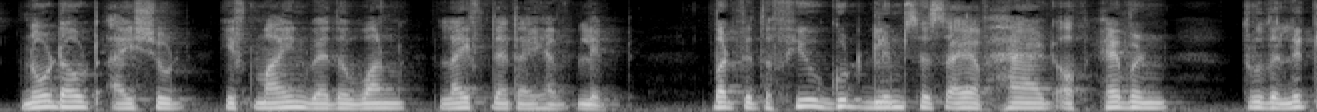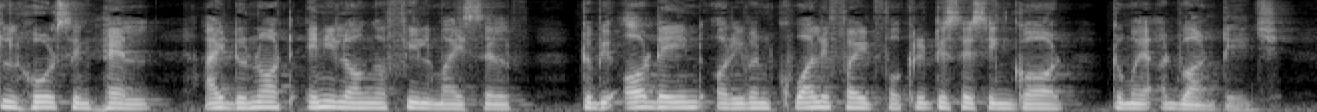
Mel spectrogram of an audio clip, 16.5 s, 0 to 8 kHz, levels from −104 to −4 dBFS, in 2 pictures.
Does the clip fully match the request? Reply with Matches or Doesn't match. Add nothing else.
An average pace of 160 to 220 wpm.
Matches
